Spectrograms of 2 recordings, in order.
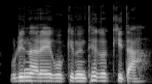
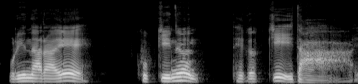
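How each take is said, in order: First: It is read straight through without breaks. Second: It is read with breaks between phrases. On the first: The speaker calls it wrong. "이렇게 읽는 게 아니라" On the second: The speaker calls it right. "이렇게 끊어서 읽어야 한다"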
